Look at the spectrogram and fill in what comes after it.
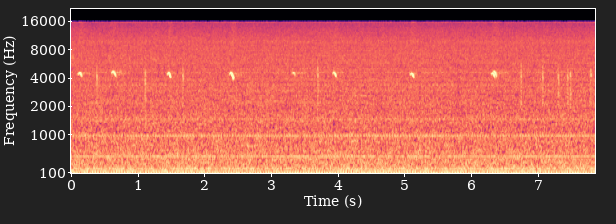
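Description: A small bird giving short, high call notes, about one a second at uneven intervals, over a faint steady hum.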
